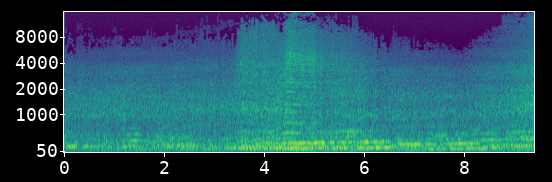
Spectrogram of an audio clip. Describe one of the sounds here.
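Racing car engines roar at high revs, changing pitch as they shift gears.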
